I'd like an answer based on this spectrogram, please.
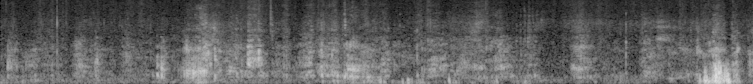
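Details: Neapolitan Mastiff and St Bernard dogs together, giving breathy, rough bursts of panting and snorting at irregular intervals, with one louder, harsher huff near the end.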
